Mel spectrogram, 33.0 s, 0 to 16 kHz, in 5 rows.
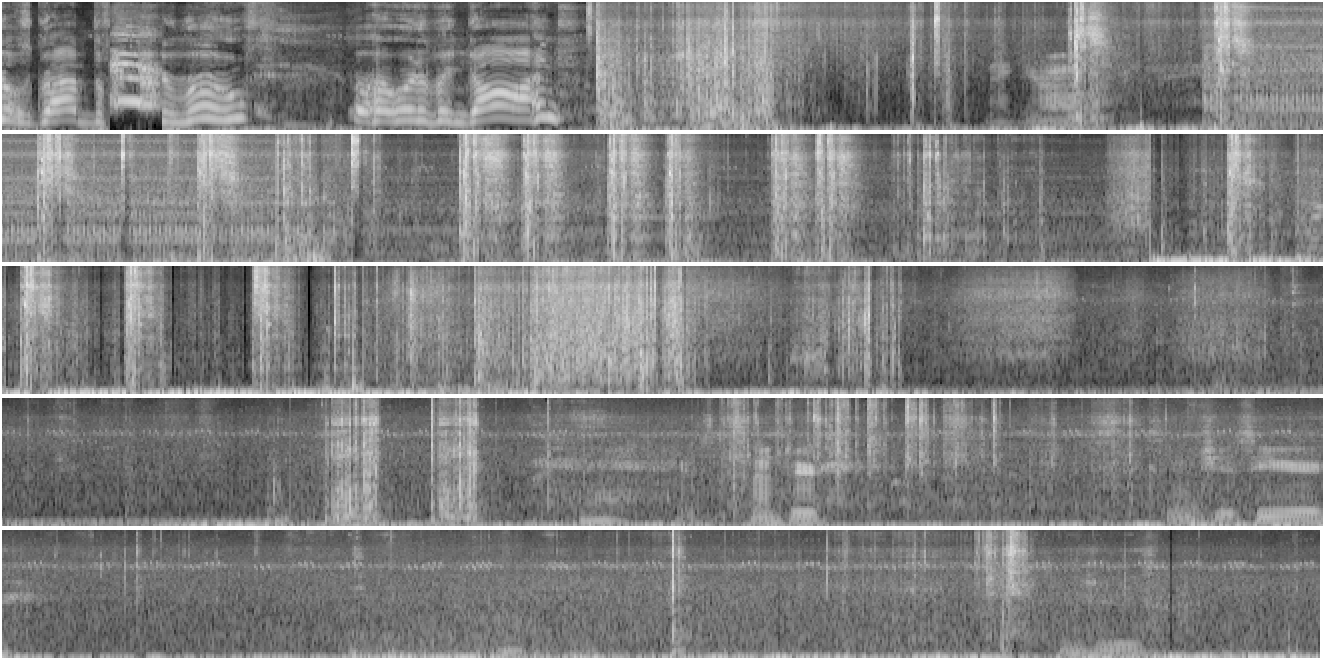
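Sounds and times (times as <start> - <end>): nail gun firing: 5.4 - 11.9, 12.7 - 15.0
loud low drone: 6.0 - 13.8.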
